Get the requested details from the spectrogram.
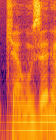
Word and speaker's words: Carousel: Voilà, la prononciation... voilà, c'est le, créateur lui-même qui m'a suggéré de, de prononcer ainsi Carousel et on va l'entendre tout de suite, c'est Vincent Thomasseux.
